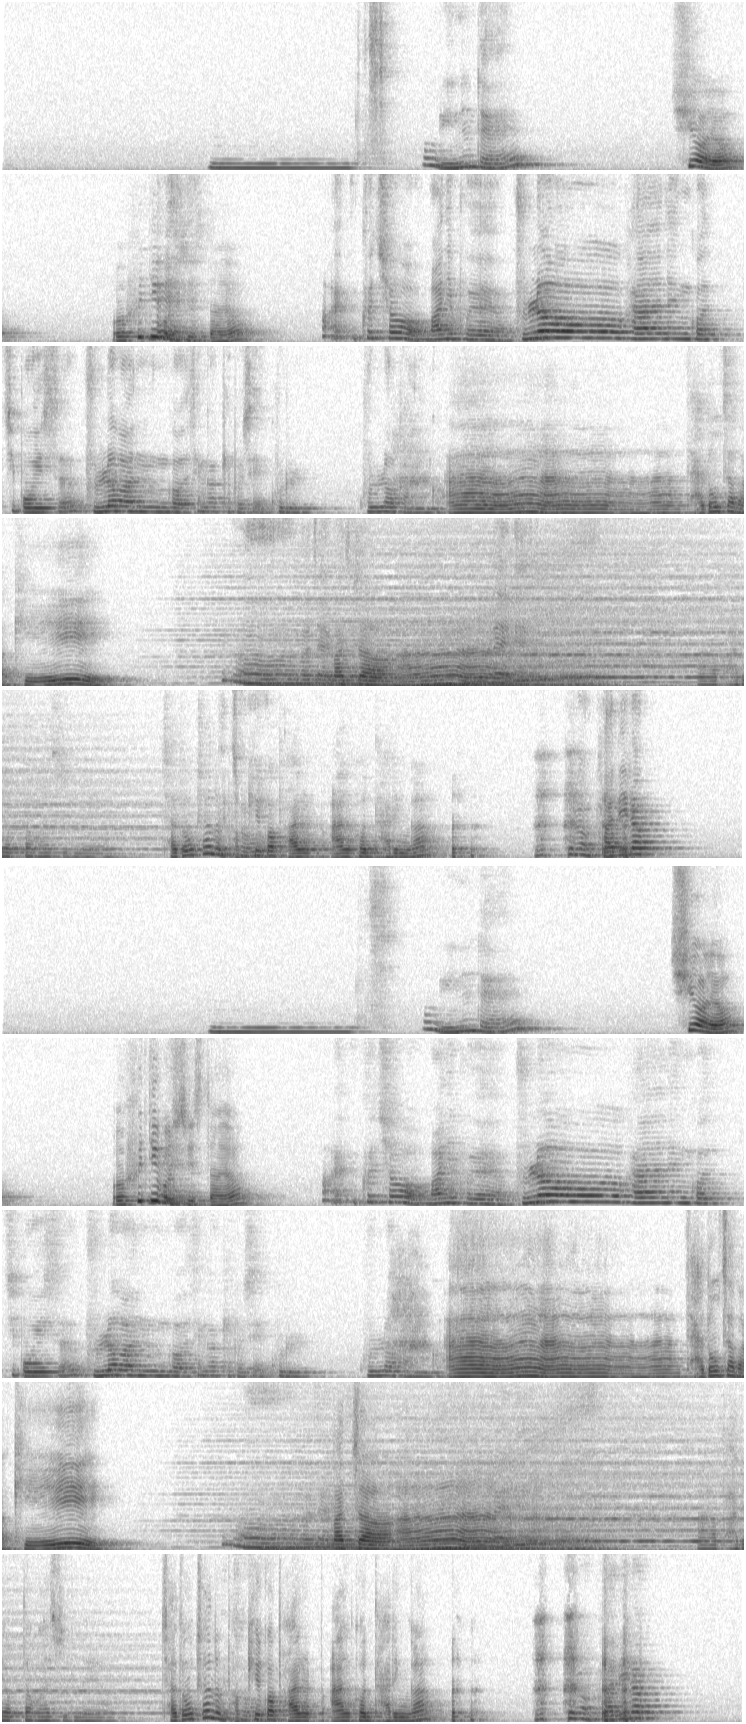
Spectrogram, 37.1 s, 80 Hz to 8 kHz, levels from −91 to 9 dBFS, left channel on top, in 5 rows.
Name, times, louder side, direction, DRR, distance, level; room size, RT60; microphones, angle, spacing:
voice 1, 2.1-3.8 4.2-5.2 8.9-9.4 10.6-14.5 14.9-17.9 18.5-19.3 24.5-26.0 27.1-27.6 32.1-32.4 35.4-36.1, left 2 dB, 60° left, 1.7 m, -26 dB
voice 2, 6.7-7.3 8.5-9.9 18.8-23.3 25.5-28.4 29.2-30.9 31.3-34.5 35.0-36.1, right 2 dB, 70° right, 0.7 m, -24 dB
sound 1, 23.8-32.6, right 2 dB, 5° left, 2.6 m, -38 dB
sound 2, 24.8-29.0, equal, 20° right, 1.6 m, -25 dB
8.3 x 6.8 x 7.4 m
head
